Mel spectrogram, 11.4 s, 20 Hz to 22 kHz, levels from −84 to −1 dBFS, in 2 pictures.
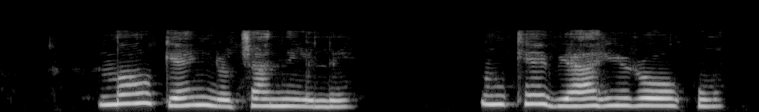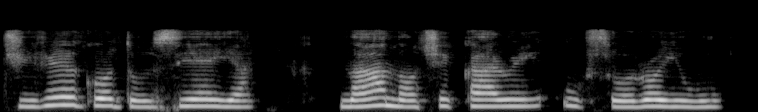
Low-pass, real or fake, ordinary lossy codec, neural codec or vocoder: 7.2 kHz; fake; none; codec, 16 kHz, 4.8 kbps, FACodec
